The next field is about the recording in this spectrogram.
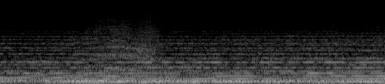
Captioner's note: faint growls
